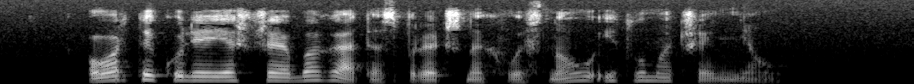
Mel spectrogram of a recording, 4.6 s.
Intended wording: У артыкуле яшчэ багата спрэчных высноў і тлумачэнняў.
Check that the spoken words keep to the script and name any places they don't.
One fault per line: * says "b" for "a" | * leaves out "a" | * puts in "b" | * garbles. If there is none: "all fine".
all fine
